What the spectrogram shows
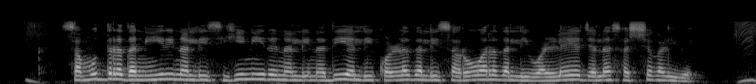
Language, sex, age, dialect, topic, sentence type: Kannada, female, 36-40, Mysore Kannada, agriculture, statement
